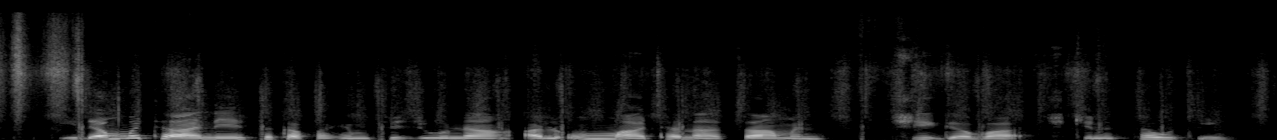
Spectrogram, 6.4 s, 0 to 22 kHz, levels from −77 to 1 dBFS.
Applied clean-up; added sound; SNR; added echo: neural mask model RNNoise.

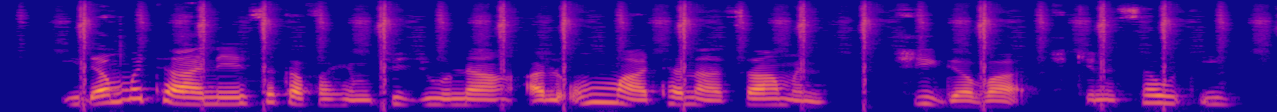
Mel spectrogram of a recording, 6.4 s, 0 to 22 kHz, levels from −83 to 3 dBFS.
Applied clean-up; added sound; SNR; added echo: classical method Wiener filter.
